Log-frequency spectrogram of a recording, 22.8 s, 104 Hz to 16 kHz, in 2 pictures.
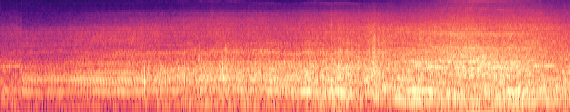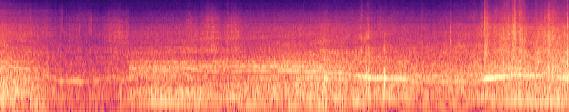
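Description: Land Rover Freelander 2 driving slowly over a rough dirt track, its engine note rising and falling with tyre noise on the dirt. It quietens briefly about halfway through, and a few sharp clicks come near the end.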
